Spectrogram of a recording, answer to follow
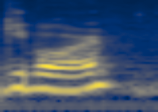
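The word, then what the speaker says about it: גיבור: word Gabor right here you should say that with a long e like gibor uh in this case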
